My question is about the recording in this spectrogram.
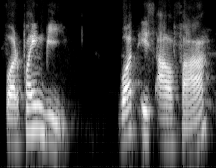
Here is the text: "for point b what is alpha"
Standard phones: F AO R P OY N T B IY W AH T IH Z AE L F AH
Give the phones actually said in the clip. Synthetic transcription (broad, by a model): F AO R P OY N T B IY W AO T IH S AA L F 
